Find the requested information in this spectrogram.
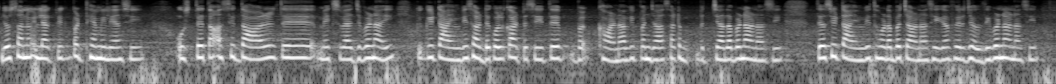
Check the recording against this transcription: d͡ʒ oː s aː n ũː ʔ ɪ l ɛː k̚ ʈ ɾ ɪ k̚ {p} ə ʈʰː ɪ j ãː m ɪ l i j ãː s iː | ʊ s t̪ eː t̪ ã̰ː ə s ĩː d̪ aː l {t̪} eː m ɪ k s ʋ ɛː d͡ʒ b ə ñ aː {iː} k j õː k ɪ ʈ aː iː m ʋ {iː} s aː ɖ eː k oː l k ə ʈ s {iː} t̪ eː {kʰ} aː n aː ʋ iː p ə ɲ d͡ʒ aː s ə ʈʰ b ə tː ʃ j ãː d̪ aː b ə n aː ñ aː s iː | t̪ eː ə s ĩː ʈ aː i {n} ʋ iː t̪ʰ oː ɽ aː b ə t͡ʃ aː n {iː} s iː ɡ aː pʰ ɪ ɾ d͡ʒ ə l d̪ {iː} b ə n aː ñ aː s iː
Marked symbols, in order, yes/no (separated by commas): yes, yes, yes, yes, yes, yes, no, no, yes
